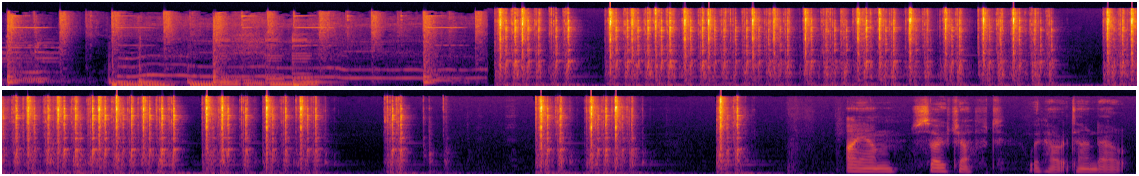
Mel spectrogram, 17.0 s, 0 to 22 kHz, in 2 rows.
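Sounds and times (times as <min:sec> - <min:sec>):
manual typewriter typing: 0:03.7 - 0:14.3.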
